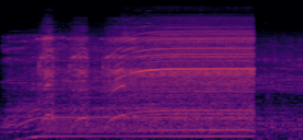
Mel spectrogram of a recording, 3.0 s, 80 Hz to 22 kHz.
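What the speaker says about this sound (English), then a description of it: "So I'm now going to drill another hole there where the 9th turn would be," A small power drill whines steadily as it bores a hole through a flowerpot antenna for a DIY ham radio build. The pitch rises slightly and then holds close and fairly loud before stopping abruptly.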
